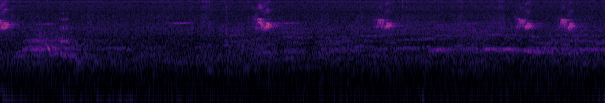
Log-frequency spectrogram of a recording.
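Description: Faint outdoor ambience: a low steady rumble with a few short, high bird chirps scattered through it. No clear buzzing from the bees is heard.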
